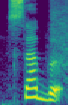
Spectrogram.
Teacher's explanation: gitu ya sab itu disebut dengan Qalqalah sugro qqalah kecil ya karena berada di tengah-tengah kalimat dia dibaca memantul gitu ya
